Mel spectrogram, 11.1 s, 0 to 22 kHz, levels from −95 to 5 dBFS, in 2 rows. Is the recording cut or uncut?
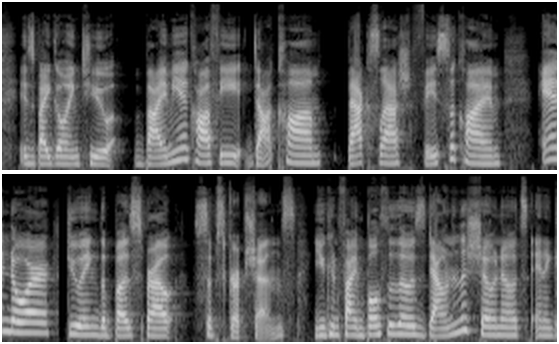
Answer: cut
